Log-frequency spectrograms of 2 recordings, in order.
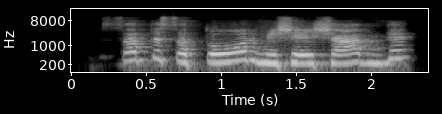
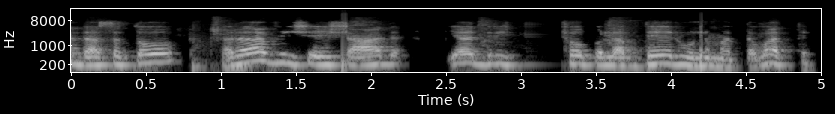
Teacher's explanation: दसतो स अलग बोलना है, दस्तो अलग बोलना है। दसतो फिर र आगे बोलना है, इसमें दसतोर नहीं बोलना है।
